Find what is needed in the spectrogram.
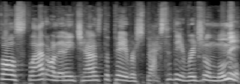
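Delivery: put-on loud, high Scottish accent. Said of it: "I don't know why I went Scottish there at the end".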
